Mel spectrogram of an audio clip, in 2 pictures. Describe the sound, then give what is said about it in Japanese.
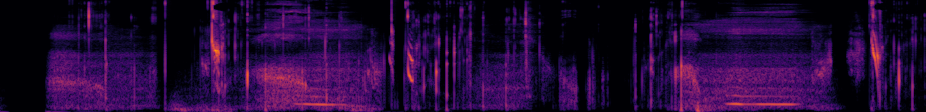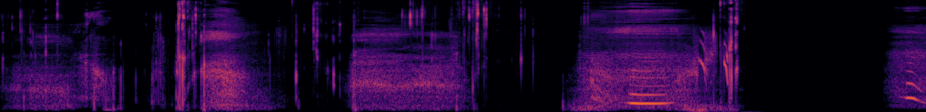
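Wet, close mouth sounds of nibbling, licking and chewing on an ear, with soft whispering. They come in several bursts of smacking and crunching, separated by short quiet gaps. “お耳おいしい。朝ごはんほとんど食べられなかったから食べちゃおうかな。”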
